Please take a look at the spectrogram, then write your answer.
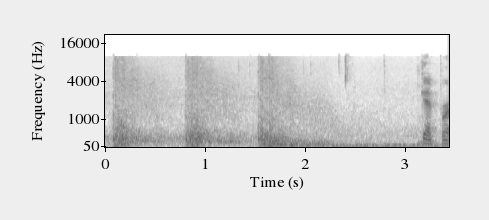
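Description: A warship in a naval video game fires its guns while trading broadsides with an Akizuki, giving three deep booming blasts spaced under a second apart, each fading into a rumble, with someone talking near the end.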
